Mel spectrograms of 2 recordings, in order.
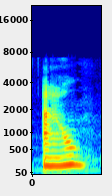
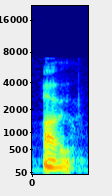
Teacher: So ow starts a little wider and o is a little more closed at the beginning. They're similar, which is one of the reasons that this causes some confusion for people. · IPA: /əʊ/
